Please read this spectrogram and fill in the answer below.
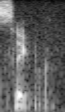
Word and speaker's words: sigma: the little o with a tail which we pronounce Sigma so these are both Greek letters MU and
